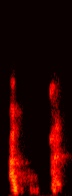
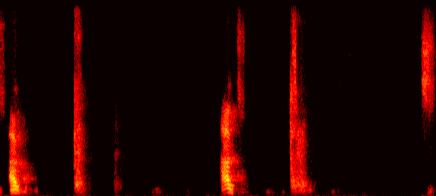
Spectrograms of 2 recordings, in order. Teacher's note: आवाज गले से नहीं निकलती सिर्फ जुबान और तालु के दरमियान से साउंड निकलती है ओके गले का होकर कॉर्ड वाइब्रेशन नहीं करते जब जब अदा होता है।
